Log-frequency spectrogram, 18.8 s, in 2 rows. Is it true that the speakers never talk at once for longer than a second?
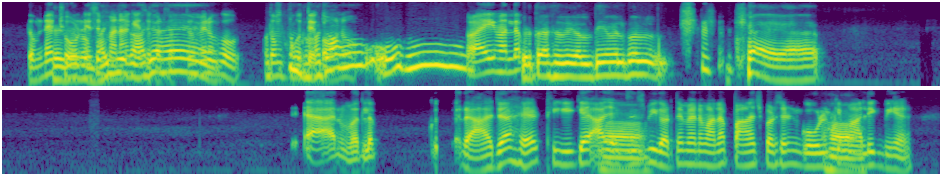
No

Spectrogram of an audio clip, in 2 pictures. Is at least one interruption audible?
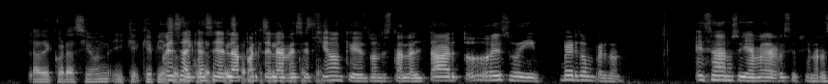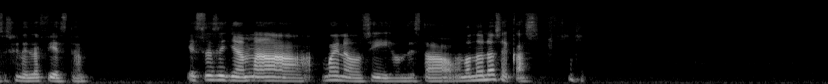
Yes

